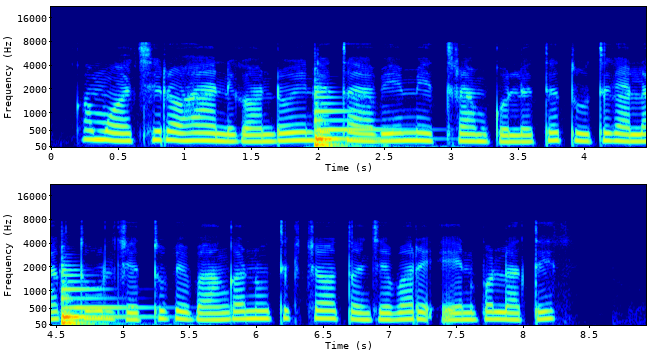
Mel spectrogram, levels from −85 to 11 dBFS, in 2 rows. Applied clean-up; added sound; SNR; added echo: none; Bowed string instrument; -4 dB; none.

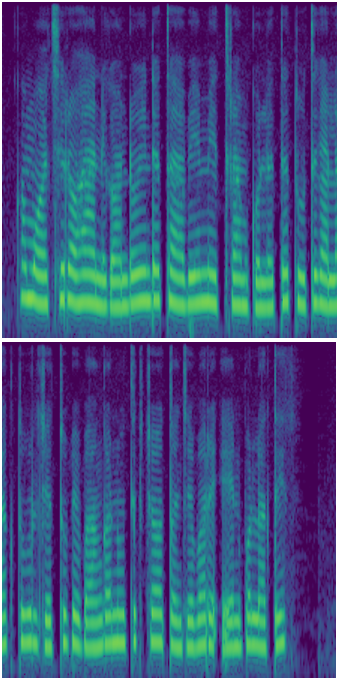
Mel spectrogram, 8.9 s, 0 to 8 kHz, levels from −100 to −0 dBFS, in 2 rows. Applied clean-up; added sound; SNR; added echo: none; none; none; none.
